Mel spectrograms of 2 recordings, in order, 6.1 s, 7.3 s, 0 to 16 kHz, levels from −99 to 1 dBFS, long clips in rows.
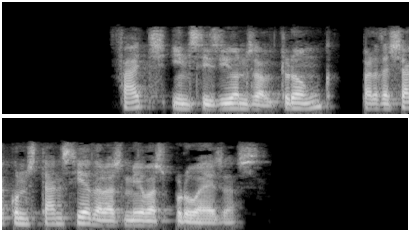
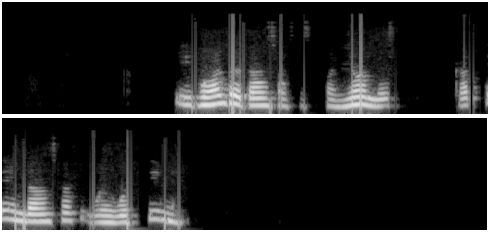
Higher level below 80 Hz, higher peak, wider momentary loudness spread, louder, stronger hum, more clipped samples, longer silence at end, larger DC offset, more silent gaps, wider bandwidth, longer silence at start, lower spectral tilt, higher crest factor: second, -64 dBFS vs -52 dBFS; about the same, -2 dBFS vs -2 dBFS; second, 8 LU vs 15 LU; about the same, -18 LUFS vs -19 LUFS; neither; neither; second, 1.15 s vs 2.3 s; neither; second, 2.54-2.70 s vs 2.37-2.41 s, 3.13-3.38 s; second, 8 kHz vs 10.5 kHz; second, 0.85 s vs 1.3 s; second, -4 dB/octave vs -9.5 dB/octave; about the same, 18 dB vs 20 dB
